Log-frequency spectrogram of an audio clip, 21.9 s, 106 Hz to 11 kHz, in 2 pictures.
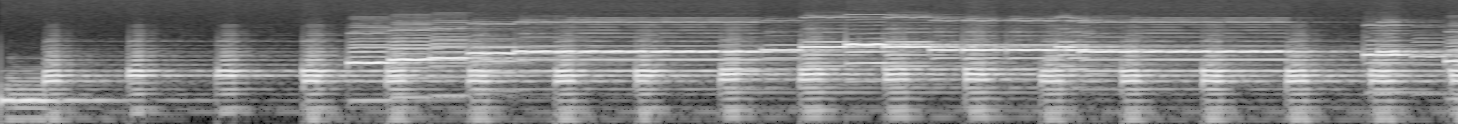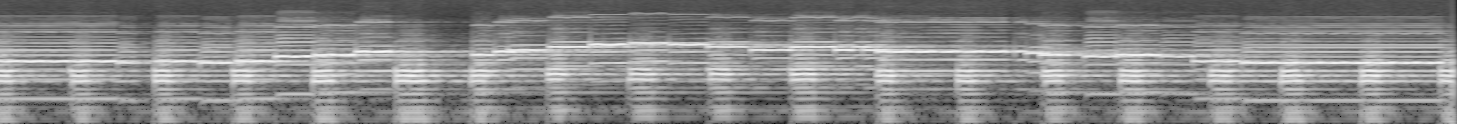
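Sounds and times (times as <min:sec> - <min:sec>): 
synthesized oboe woodwind sound: 0:00.0 - 0:21.8.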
